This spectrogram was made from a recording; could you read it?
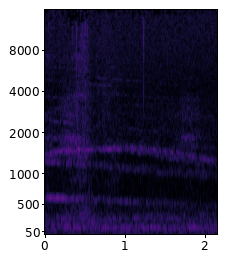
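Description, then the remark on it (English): A police car siren wails with a sustained high tone over low traffic rumble, fairly loud, with no one talking. “We didn't dance to police sirens.”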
